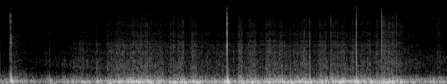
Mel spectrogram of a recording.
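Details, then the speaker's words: Harman Kardon 300B receiver, one speaker, phono mode only: breathy rushing wind-like roar, worst at turn-on then quieting but still present; other inputs silent. "so one speaker is making like a wind noise as if if a microphone was in the wind"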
